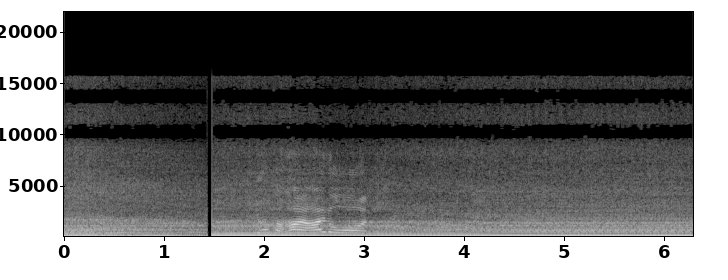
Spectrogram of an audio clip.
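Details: Freshly installed 1500hp Cummins diesel, run without coolant, cam break-in sweeping about 1000–2000 rpm during hot re-torque: deep even drone settling into steady high idle, no knocks or misses. Normal high idle.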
